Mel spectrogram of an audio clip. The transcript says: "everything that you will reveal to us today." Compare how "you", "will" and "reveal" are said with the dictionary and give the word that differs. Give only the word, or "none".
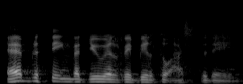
reveal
